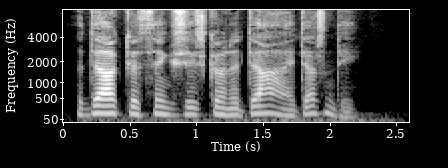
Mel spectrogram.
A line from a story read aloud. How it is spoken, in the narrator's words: Lisa asks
